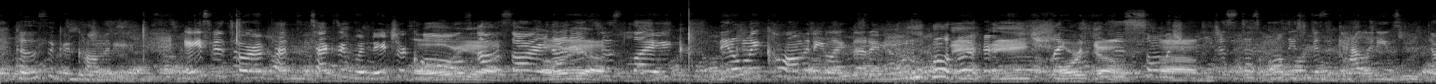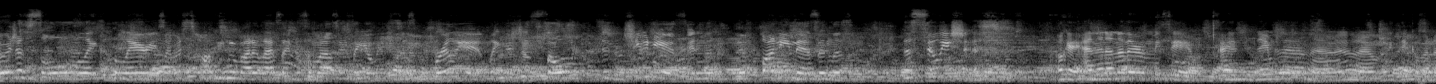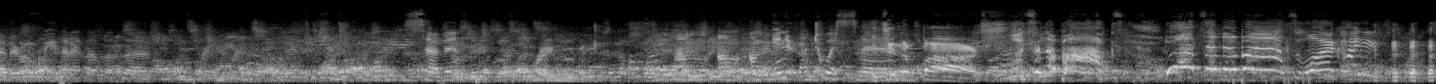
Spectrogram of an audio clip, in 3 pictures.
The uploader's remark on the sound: live from Pittsburgh's Horror Realm Con 2023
